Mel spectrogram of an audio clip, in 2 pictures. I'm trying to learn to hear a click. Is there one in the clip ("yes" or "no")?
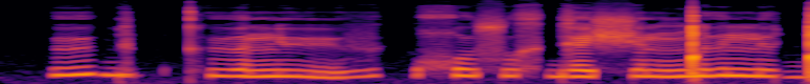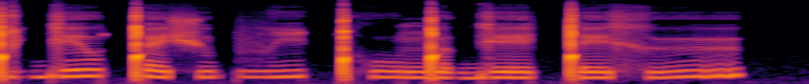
yes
